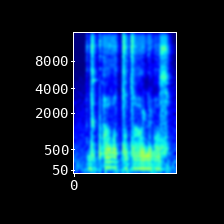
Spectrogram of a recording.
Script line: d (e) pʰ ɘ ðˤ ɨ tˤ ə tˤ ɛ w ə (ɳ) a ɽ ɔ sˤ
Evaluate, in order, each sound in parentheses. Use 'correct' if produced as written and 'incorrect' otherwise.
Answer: incorrect, correct

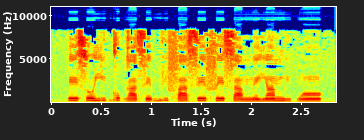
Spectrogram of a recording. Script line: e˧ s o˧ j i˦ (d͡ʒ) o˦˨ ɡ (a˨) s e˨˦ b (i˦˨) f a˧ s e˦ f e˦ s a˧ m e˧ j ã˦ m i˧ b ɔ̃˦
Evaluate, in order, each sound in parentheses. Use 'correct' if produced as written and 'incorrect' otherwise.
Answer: incorrect, correct, correct

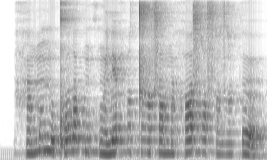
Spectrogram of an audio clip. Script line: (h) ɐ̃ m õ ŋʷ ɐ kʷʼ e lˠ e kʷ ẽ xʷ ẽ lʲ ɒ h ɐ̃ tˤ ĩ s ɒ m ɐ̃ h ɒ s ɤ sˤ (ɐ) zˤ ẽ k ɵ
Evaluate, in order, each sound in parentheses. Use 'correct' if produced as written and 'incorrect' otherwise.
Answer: correct, incorrect

